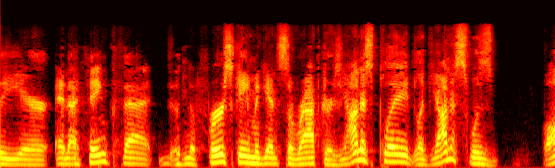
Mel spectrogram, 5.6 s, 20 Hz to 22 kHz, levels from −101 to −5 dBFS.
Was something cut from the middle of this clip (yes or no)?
no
